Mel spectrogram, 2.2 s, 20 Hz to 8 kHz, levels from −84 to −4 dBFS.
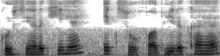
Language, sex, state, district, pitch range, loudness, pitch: Hindi, male, Punjab, Pathankot, 140-165 Hz, -17 LUFS, 150 Hz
